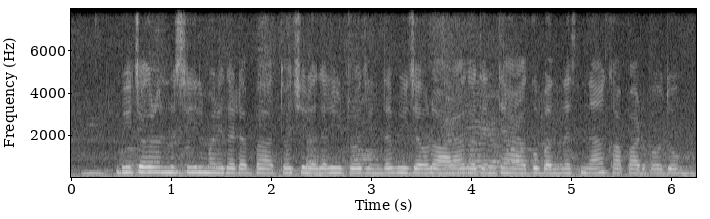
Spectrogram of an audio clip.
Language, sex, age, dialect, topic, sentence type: Kannada, female, 25-30, Mysore Kannada, agriculture, statement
